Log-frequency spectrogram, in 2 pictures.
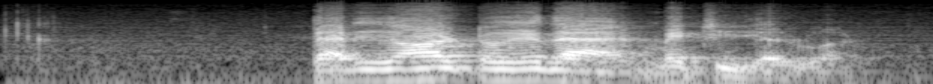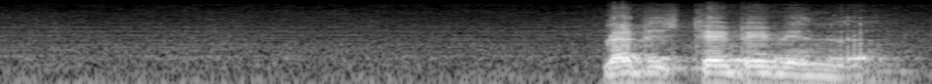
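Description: An elderly man speaks slowly and calmly into a microphone, pausing between phrases.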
